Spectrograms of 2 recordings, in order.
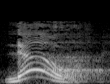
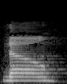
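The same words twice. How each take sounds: First: NO pitched high with a big fall; a drawn-out, forceful NO; very emphatic. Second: Flat, matter-of-fact no. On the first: Preacher voicing Jesus' answer in the original, very emphatic. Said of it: "it's very emphatic". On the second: Preacher showing how the translation reads, flat. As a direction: say it level and unemphatic. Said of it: "it seems kind of flat". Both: Shown as a demonstration.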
